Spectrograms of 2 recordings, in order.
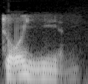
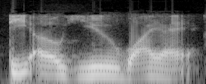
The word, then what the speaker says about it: Douyin: In China, there's one called, and I'm going to mispronounce this, I think it's pronounced Douyin. Douyin.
